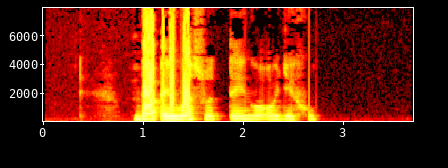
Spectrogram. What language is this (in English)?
Guarani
